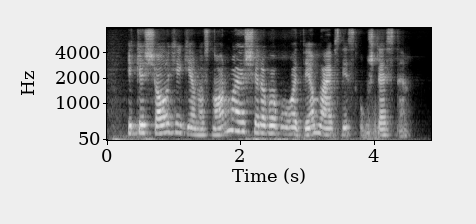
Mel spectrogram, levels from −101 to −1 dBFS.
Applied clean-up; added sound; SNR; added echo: neural mask model DeepFilterNet 3.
